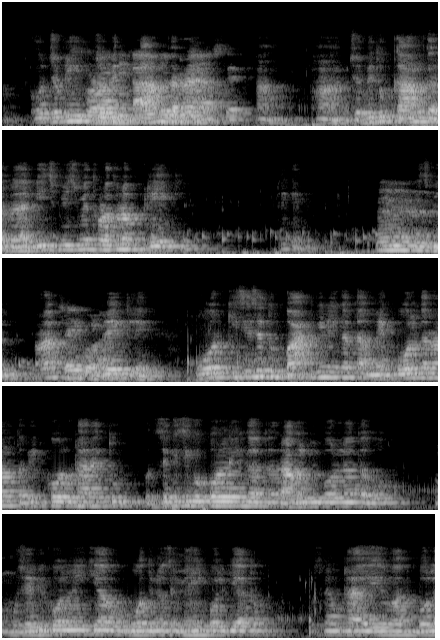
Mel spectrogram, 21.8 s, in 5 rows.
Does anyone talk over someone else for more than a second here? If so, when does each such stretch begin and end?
0.8-2.1

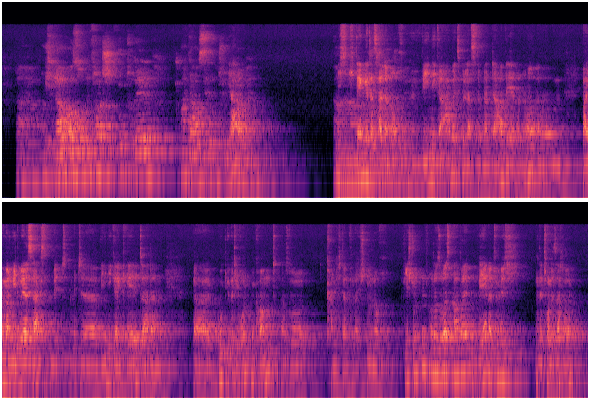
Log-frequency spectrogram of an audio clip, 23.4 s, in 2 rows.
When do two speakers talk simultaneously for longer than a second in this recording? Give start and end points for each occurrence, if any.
6.7-8.2

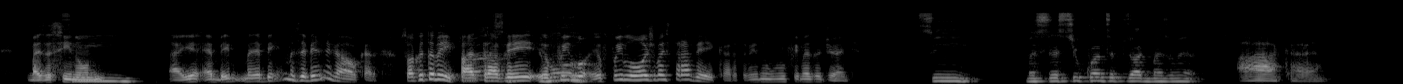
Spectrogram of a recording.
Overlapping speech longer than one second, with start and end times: 4.6-5.9

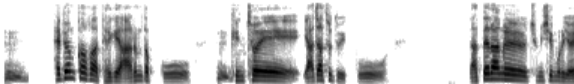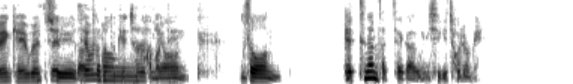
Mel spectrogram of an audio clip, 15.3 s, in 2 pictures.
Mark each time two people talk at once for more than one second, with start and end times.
8.1-10.0

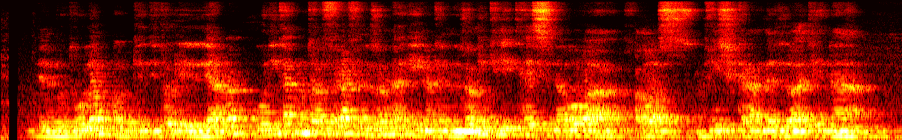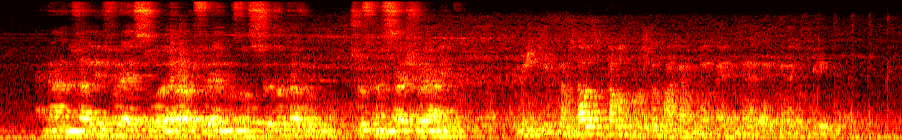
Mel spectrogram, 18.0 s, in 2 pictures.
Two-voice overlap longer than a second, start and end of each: none

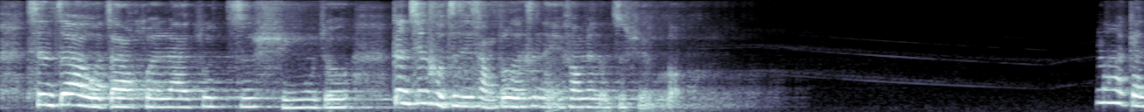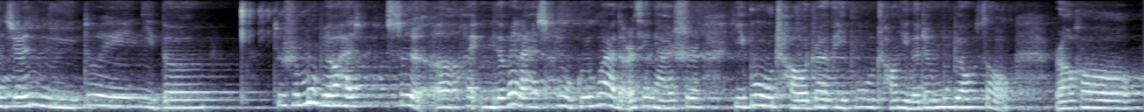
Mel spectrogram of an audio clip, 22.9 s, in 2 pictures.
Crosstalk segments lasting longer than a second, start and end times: none

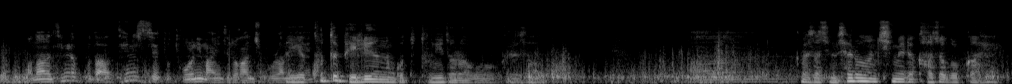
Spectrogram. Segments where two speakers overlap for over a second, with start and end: none

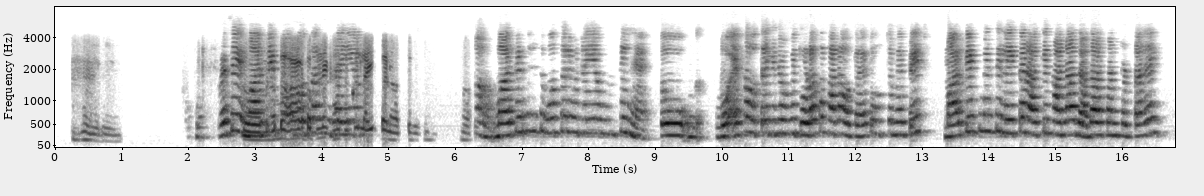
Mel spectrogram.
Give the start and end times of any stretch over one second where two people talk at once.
2.8-4.6

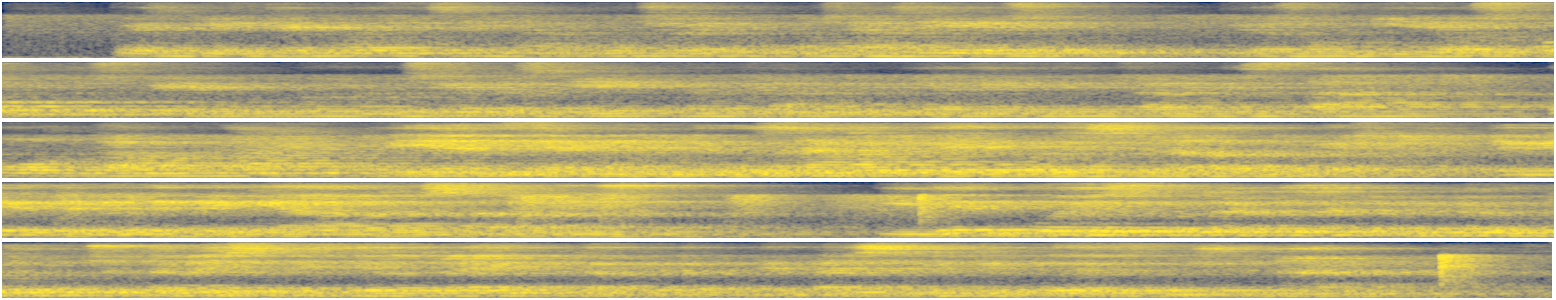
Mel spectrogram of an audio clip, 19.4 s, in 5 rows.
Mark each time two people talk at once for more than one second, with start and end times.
8.7-11.2

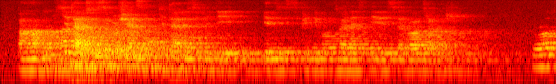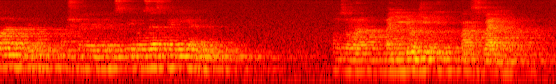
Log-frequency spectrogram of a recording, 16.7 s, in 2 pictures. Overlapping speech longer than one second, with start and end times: 0.6-2.4

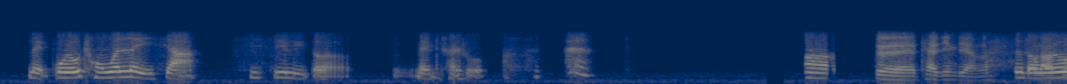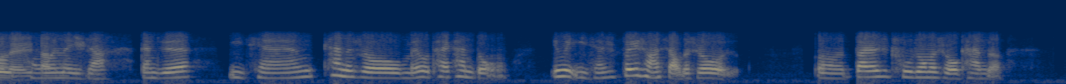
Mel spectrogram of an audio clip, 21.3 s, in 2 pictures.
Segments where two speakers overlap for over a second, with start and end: 10.2-11.7

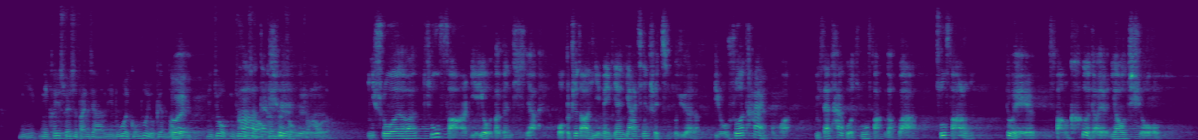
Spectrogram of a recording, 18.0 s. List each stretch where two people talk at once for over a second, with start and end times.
3.6-4.9

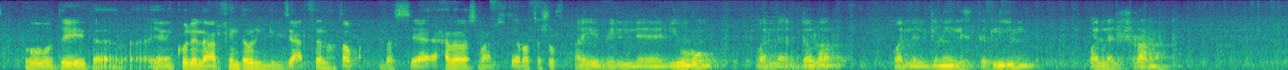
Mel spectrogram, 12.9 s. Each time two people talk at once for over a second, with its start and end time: none

